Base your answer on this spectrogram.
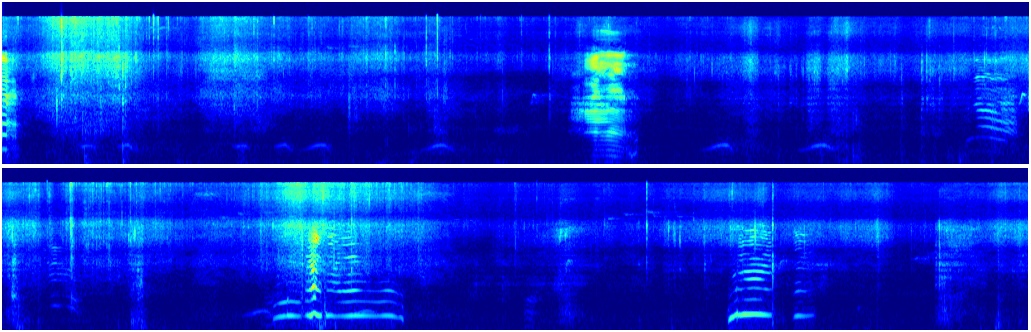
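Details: A goat being eaten alive by a Komodo dragon: strained, wavering bleats, the longest and loudest near the middle, with shorter cries before and after and scattered soft clicks and rustles between.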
